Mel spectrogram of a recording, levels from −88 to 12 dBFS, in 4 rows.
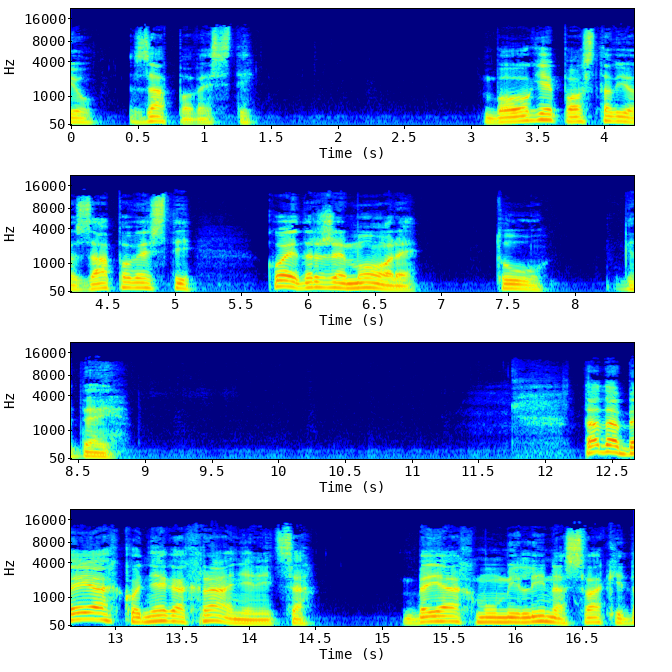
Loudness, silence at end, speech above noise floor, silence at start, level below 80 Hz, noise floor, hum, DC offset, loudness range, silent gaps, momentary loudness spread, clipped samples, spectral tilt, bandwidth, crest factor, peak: -17 LUFS; 0 s; 48 dB; 0 s; -48 dBFS; -65 dBFS; none; under 0.1%; 10 LU; none; 16 LU; under 0.1%; -5 dB/octave; 13.5 kHz; 18 dB; -2 dBFS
